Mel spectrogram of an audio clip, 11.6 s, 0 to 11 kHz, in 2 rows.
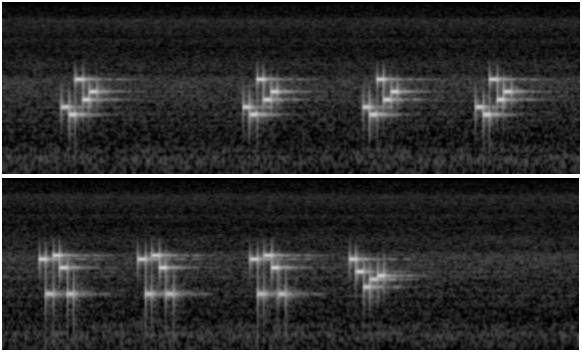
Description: Five-tone selective call (ZVEI), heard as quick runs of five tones, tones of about 70 ms, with room echo. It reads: 42268 42268 42268 42268 01181 01181 01181 07356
